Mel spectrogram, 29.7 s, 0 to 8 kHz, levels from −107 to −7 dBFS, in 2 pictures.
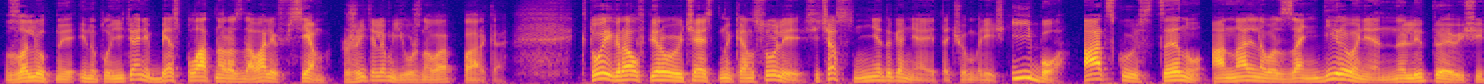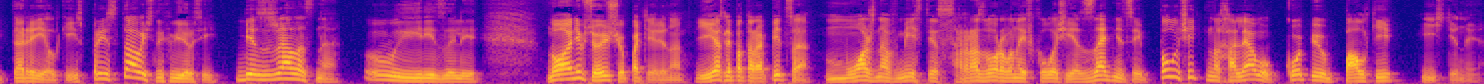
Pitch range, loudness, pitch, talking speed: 100-145 Hz, -24 LUFS, 115 Hz, 110 wpm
